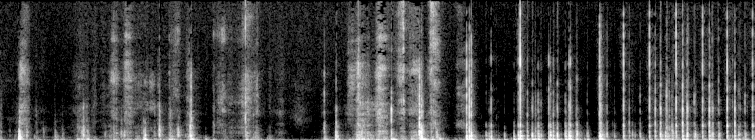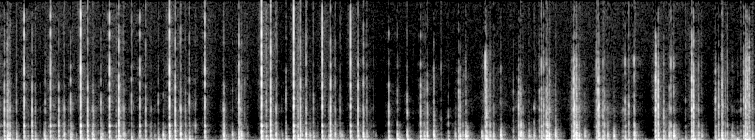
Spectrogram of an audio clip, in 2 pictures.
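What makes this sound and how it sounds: Fingernails tap and scratch across the faces of a hollow, printed-cardboard Coca-Cola Funko Pop box. Quick, dry taps with almost no ring mix with rough scratching in a dense, nearly continuous flurry, mostly low and hollow with faint bright edges on the sharper hits. The level stays fairly steady throughout, with a brief quieter pause around three seconds.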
